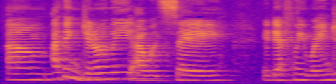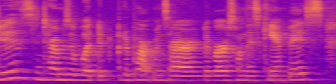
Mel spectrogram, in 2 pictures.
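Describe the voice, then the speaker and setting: Bright-voiced young woman, roomy sound. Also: medium pitch, moderate pace. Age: young adult. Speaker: college student. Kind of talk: casual interview opinion. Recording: echoey room, distant mic.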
